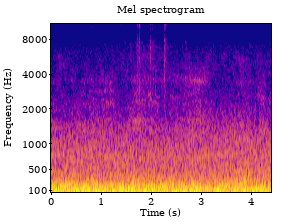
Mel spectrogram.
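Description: Steady low rumble of outdoor background noise with a few faint clicks, and no animal voice heard.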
